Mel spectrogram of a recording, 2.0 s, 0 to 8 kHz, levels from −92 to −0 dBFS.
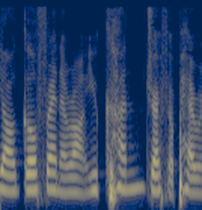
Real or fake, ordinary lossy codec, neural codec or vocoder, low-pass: real; MP3, 48 kbps; none; 7.2 kHz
